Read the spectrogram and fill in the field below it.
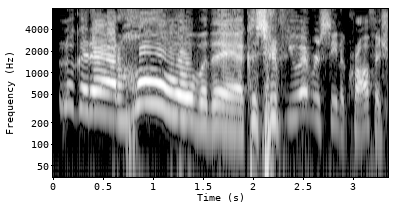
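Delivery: put-on very high and loud hillbilly Southern accent; goofy Southern guy. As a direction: squeal it like an awestruck Southern yokel. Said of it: "a guy's head from the South".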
